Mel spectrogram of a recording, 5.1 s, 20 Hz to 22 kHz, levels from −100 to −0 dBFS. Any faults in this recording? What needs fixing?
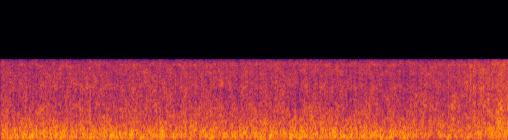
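Tandem speech coding runs throughout: the speech is rough, muffled and warbly, with nothing above 3.8 kHz. Its cumulative damage points to three speech coders in series, consistent with G.729A, G.723.1 and CVSD, each re-encoding the previous one's degraded output. To prevent it, keep the call in a single codec end to end, using transcoder-free operation or codec negotiation so the audio is never decoded and re-encoded at network borders.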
